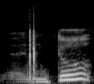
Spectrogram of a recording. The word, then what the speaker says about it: ntu: Ntu, ntu, ntu, Into and not human n. body. Can you read ntu, ntu, not n2?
